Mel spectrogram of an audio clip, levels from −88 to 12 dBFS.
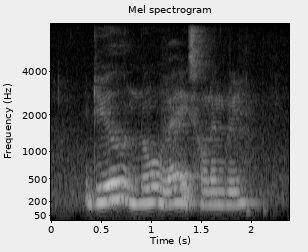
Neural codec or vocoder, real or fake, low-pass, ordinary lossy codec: none; real; none; none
